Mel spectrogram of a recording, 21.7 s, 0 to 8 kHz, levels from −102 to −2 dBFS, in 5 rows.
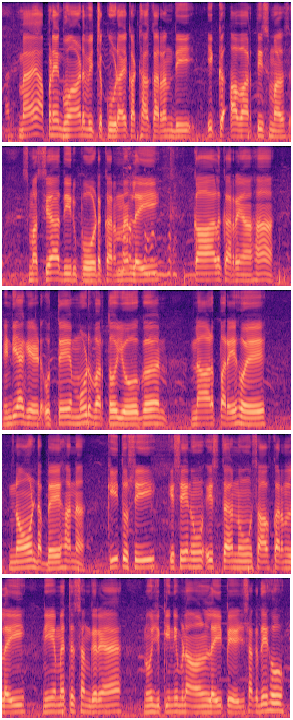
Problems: background sounds at intervals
